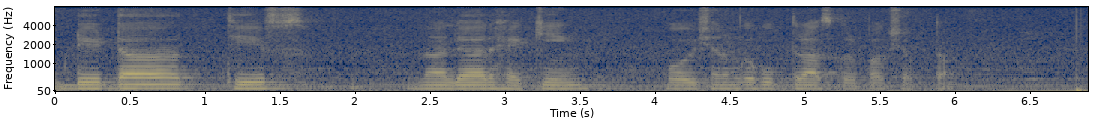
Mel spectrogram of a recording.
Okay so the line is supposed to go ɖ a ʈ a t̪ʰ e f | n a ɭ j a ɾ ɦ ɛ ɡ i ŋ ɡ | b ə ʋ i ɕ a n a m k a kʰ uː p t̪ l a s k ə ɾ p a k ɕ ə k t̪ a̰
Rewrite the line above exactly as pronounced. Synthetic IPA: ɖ e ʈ a t̪ʰ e f | n a l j a ɾ ɦ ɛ k i ŋ ɡ | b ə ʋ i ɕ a n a m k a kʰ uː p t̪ ɾ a s k ə ɾ p a k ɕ ə k t̪ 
